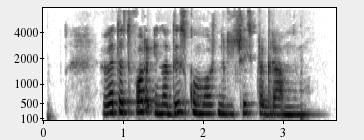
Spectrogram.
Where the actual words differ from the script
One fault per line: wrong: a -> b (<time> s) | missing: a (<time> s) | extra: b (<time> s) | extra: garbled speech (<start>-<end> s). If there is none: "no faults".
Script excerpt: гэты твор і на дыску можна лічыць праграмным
no faults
